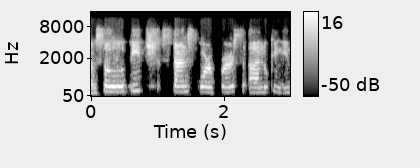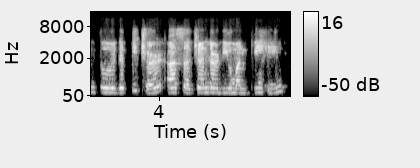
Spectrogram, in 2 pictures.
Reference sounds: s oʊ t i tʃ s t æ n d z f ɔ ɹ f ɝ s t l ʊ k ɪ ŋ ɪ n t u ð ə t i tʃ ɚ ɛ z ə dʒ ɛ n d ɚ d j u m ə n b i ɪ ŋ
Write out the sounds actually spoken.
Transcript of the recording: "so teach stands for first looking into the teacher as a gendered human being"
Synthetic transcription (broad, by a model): s oʊ t i tʃ s t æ n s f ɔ ɹ p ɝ s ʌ l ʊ k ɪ ŋ ɪ n t u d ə t i tʃ ɚ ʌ s ə dʒ ɛ n d ɚ d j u m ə n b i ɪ ŋ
